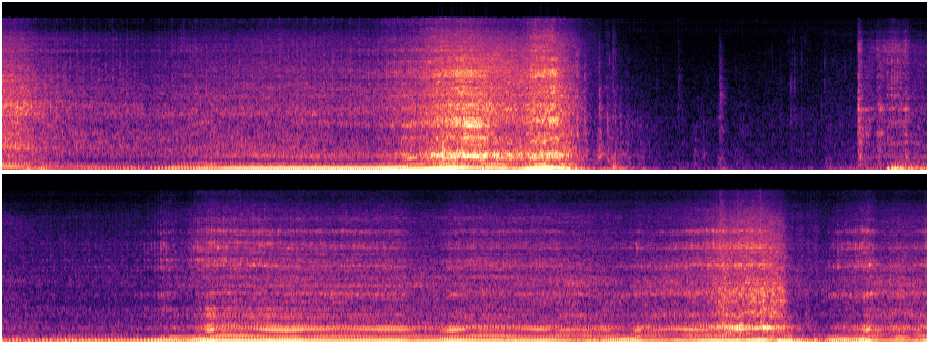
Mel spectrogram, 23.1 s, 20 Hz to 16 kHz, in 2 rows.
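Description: A VAZ 2106 saloon's four-cylinder petrol engine runs as the car reverses and pulls away.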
